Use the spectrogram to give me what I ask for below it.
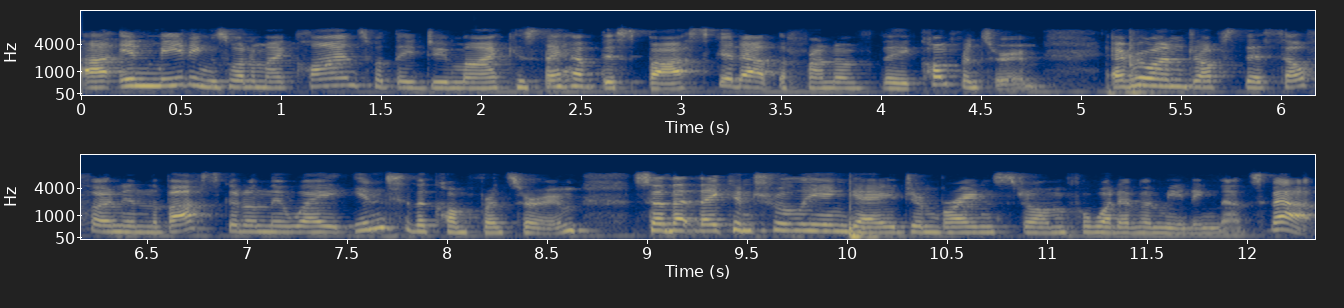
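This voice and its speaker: Speaking at a very fast pace, a woman with an Australian accent has a high pitch and ordinary pitch variation. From Australia, Sydney. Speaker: speaker and author. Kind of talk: interview. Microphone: video call.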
